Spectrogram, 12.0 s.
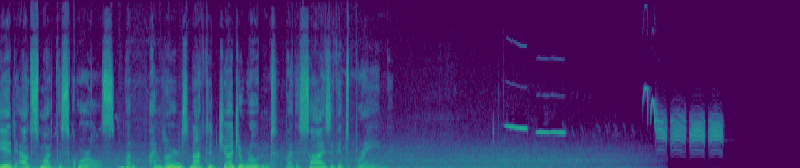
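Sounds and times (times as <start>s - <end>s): songbirds calling: 0.0s - 11.1s.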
